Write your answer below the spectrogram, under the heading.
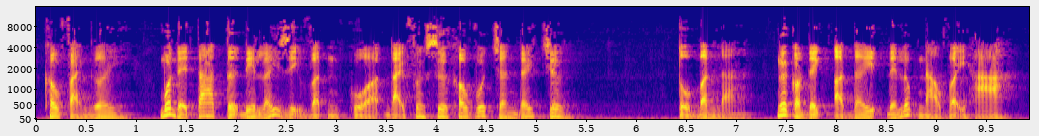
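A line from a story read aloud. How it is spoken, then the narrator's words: Mocking, smiling monk. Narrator (Vietnamese): Tên hòa thượng này mỉm cười giễu cợt rồi nói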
